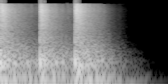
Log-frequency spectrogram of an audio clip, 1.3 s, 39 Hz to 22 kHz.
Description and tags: iron snare recording in H4n ZooM at iron box car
